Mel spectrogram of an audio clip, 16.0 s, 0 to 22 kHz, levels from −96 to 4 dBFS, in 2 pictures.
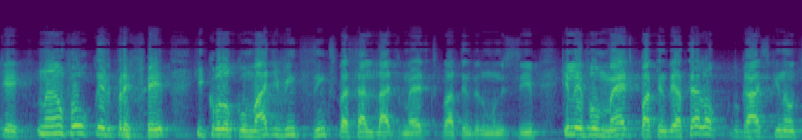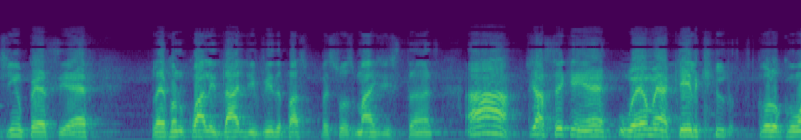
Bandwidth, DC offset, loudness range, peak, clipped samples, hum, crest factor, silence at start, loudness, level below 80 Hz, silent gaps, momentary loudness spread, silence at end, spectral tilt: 8.6 kHz; under 0.1%; 3 LU; -12 dBFS; under 0.1%; none; 12 dB; 0 s; -23 LUFS; -60 dBFS; none; 9 LU; 0 s; -7 dB/octave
